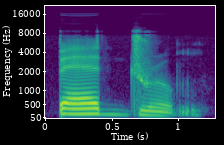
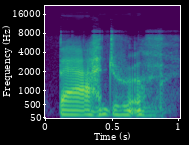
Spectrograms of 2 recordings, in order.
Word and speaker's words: bedroom: but be is the Keep your jaw more high. Don't let it sound like ba. Badroom. Bedroom. Bed. More closed. Bedroom.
